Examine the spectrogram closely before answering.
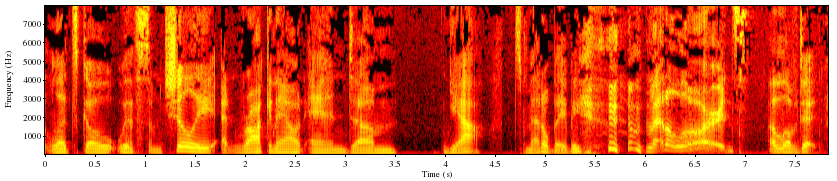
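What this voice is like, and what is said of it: Slightly hoarse voice. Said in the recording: “you may have noticed that my voice is still a little hoarse”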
